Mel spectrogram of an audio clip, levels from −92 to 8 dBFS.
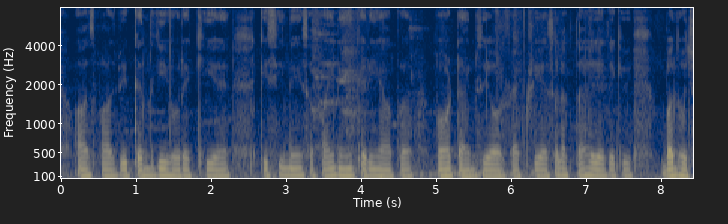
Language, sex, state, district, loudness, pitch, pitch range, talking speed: Hindi, male, Uttar Pradesh, Jyotiba Phule Nagar, -34 LUFS, 110 Hz, 105-110 Hz, 190 wpm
